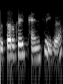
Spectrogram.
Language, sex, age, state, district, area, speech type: Marathi, male, 30-45, Maharashtra, Buldhana, rural, conversation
